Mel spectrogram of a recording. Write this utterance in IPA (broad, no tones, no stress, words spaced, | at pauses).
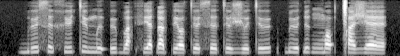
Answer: bʉsɨ xytymɨ ʔʉbaʔfʲaɗa pʲɔtʉ sɨtʉ ʒʉtʉ | ɓʉɗɨŋ͡mɔʔǀa ʒɛ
